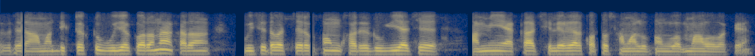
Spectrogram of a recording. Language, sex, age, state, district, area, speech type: Bengali, male, 18-30, West Bengal, Jhargram, rural, conversation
